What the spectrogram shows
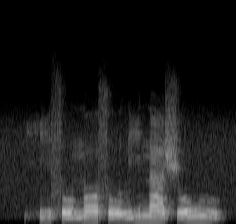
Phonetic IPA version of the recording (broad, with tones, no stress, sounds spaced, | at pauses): h i˨ s o˨ n ɔ˧ s o˨ l i˨˦ n a˦˨ ʃ o˨˦ w u˦˨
